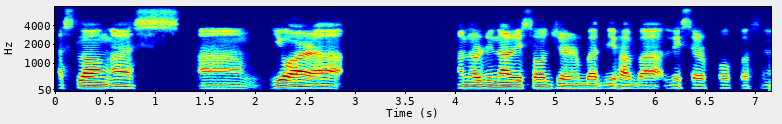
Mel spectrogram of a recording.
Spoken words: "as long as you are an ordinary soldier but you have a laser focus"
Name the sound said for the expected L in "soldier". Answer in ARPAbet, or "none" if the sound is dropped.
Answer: L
